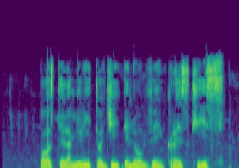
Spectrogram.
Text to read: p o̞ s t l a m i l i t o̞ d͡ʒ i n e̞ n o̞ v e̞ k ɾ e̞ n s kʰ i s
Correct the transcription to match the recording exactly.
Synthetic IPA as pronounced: p o̞ s t l a m i l i t o̞ d͡ʒ i d e̞ n o̞ v e̞ k ɾ e̞ s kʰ i s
